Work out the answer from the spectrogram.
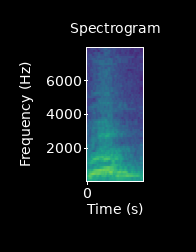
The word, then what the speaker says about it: Gravel: Tonight's our panel features Senator Mike Gravel Gravel [speaker corrects pronunciation.] I grew up here, I knew better!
